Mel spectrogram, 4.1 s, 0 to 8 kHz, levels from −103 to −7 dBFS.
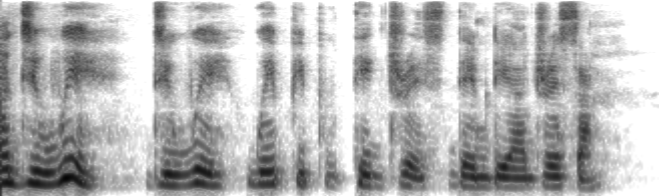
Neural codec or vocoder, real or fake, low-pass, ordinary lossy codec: none; real; none; none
